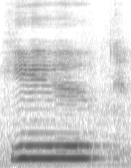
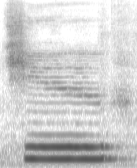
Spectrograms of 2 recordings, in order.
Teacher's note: The sound ew is back rounded.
